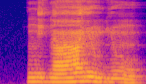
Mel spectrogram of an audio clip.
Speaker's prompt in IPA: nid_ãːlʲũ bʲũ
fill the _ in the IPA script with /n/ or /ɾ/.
ɾ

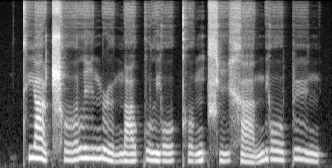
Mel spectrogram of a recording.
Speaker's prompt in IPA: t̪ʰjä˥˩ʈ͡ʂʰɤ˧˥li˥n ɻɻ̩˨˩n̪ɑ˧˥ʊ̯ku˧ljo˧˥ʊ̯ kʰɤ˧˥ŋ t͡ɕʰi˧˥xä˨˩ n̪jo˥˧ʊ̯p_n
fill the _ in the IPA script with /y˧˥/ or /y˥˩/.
y˥˩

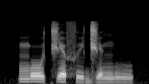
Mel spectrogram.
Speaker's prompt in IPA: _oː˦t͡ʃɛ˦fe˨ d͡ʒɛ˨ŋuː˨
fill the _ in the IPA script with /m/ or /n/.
m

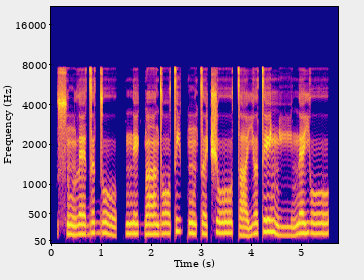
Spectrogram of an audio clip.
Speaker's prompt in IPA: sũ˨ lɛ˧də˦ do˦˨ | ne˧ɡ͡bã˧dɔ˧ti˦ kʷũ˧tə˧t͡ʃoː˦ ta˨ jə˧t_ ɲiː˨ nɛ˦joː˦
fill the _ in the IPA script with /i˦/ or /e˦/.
e˦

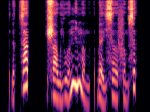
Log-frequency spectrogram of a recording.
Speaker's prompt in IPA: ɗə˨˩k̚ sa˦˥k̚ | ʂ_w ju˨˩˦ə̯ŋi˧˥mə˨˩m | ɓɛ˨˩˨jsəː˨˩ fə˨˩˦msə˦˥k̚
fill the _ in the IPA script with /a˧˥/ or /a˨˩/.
a˨˩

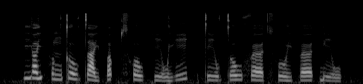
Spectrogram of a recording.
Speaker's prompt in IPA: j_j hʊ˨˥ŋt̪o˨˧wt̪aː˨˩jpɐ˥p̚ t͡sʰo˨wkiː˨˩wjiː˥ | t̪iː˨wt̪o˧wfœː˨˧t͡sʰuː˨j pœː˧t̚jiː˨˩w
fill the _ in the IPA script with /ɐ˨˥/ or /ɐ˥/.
ɐ˥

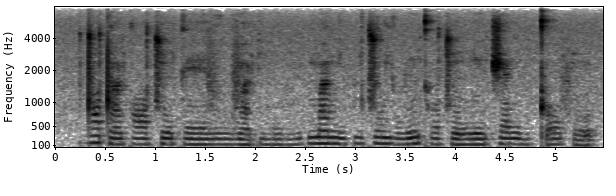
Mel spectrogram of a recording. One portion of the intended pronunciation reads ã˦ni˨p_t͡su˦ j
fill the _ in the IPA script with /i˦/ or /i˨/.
i˦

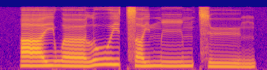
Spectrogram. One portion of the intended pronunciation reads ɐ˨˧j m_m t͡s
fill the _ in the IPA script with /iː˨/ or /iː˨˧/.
iː˨˧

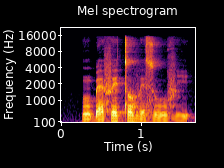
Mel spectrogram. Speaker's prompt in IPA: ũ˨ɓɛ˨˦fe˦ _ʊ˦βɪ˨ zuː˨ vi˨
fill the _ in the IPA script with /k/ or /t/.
t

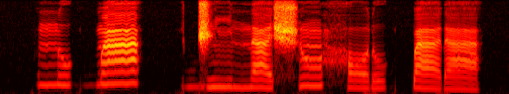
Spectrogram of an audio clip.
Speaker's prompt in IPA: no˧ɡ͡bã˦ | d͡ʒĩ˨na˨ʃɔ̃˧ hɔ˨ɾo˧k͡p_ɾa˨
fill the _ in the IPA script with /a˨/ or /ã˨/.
a˨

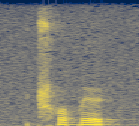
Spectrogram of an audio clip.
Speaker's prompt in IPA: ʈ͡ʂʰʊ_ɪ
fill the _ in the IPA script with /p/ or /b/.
p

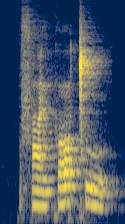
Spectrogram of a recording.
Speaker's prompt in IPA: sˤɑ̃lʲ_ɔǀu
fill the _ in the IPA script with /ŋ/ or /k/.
k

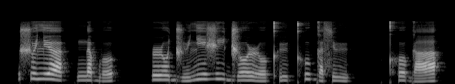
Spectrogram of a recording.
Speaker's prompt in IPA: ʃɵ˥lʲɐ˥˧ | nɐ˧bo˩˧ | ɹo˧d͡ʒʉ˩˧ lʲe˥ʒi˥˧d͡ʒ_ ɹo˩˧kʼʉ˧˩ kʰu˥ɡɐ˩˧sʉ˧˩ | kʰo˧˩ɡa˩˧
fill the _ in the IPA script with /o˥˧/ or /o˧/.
o˧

